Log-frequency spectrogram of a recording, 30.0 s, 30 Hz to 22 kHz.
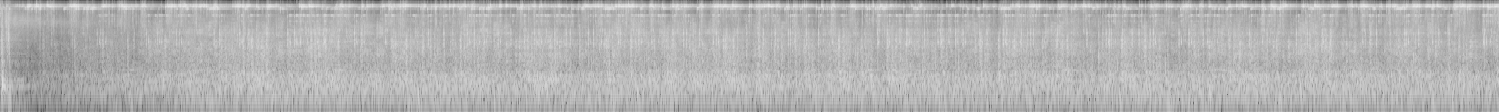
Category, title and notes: Sound effects > Other mechanisms, engines, machines
Heavy Chain&Gears Moving1(Reverbed)
Hi! That's not recordedsound :) I synthed it with phasephant!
